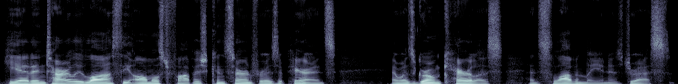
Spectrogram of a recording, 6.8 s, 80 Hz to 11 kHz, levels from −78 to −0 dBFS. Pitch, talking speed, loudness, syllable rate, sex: 135 Hz, 175 wpm, -18 LUFS, 5.6 syllables/s, male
